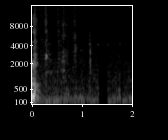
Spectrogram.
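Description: Faint paper rustling with a small tick as a soap bar's paper wrapper is opened at one end; the sound then drops out completely for most of a second.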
